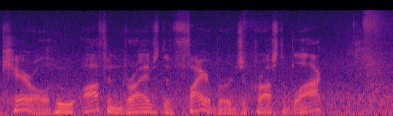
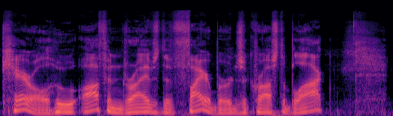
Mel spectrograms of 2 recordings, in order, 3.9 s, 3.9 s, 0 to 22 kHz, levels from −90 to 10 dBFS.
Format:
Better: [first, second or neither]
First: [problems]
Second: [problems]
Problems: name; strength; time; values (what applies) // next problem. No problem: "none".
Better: second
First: hiss; loud; throughout; 10 dB below the speech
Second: none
